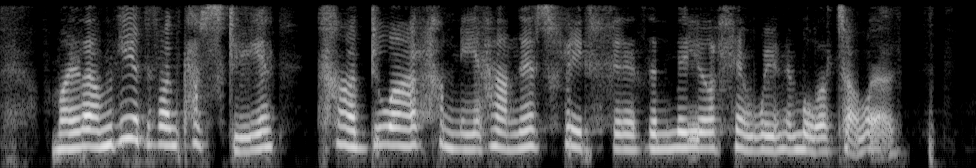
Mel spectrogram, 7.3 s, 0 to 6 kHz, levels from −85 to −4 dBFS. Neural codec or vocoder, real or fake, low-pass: codec, 16 kHz in and 24 kHz out, 0.6 kbps, FireRedTTS-2 codec; fake; 5.4 kHz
